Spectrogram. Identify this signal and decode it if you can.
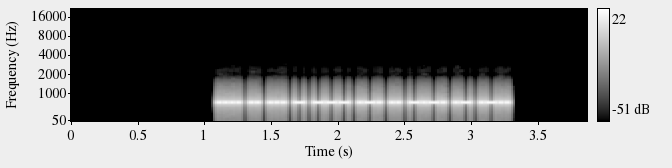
Morse code, heard as a keyed tone, about 50 wpm, 700 Hz. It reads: HISTORICAL
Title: Top 501-750 Words 50wpm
